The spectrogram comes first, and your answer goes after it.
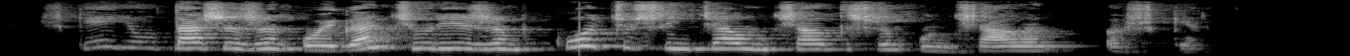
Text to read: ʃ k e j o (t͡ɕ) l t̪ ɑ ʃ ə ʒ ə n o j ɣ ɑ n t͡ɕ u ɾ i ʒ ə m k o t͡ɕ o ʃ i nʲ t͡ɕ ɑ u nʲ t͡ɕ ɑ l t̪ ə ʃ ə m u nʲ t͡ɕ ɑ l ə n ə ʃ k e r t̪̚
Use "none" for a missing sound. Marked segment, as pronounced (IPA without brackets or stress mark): none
